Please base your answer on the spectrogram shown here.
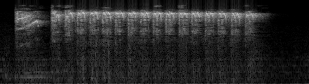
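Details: Crimson sunbird (sogok ontong) song from a master recording used for training other songbirds: a sharp, very high slurred note, then a fast, even, buzzy trill of rapidly repeated high notes lasting about two seconds, on a quiet background.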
